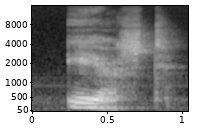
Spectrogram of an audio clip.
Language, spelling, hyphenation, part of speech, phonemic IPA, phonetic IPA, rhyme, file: Dutch, eerst, eerst, adverb, /eːrst/, [ɪːrst], -eːrst, Nl-eerst.ogg
- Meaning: 1. first, at first, before something else 2. at first, before, earlier 3. only, not until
